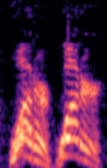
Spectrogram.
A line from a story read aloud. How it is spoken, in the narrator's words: cried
